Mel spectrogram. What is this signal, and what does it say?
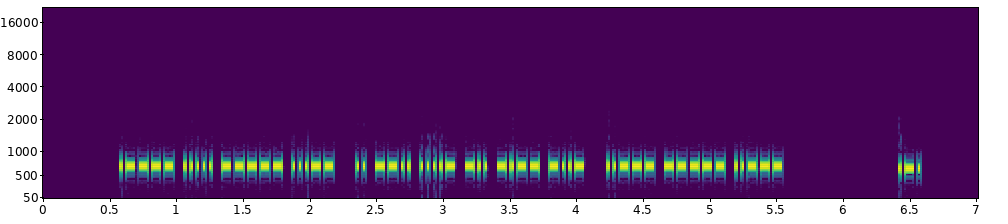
Morse code, heard as a keyed tone, about 50 wpm, 700 Hz. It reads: 1503 IZ4DYX 202 R
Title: Worked All Europe DX Contest - QTC Exchange - 50wpm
